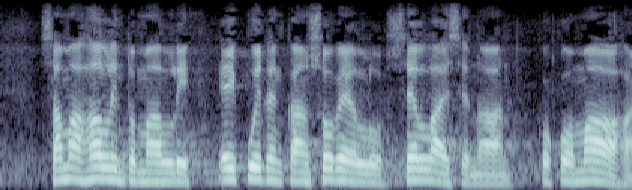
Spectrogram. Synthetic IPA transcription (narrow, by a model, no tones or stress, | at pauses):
sɑmɑɦɑlːint̪omɑlːieikuit̪eŋkɑːnsoʋelːuselːɑisenɑːnkokomɑːhɑ̰n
